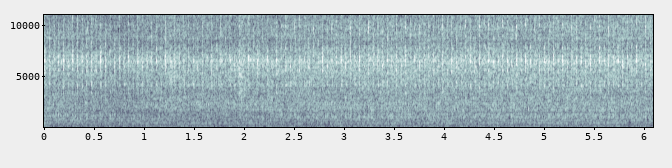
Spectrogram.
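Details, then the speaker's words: 2009 Honda CR-V, 208,391 miles, fresh oil change, idle relearn with the engine warming toward 90°C: steady even idle with a light constant valve tick and no stumbles; runs smoothly and smells of burning residual oil. "running smooth at least we got some stuff burning off it smells like oil probably just oil residue from where we changed it"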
